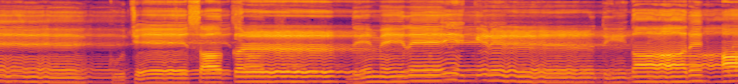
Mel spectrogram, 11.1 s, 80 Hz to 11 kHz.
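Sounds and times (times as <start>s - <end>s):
person singing devotional song: 0.0s - 11.0s.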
